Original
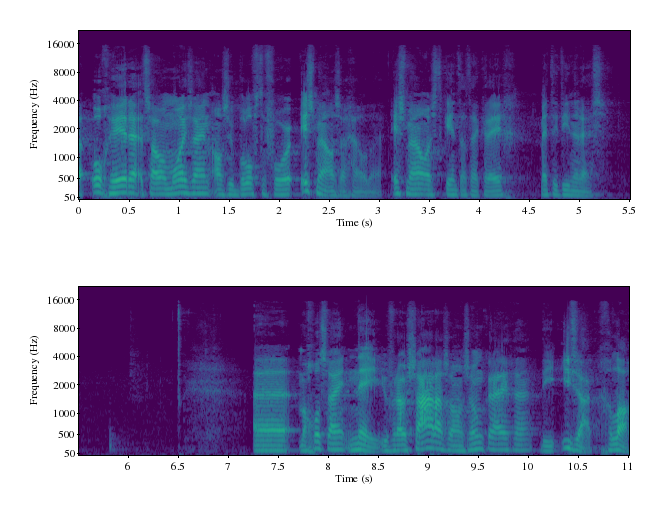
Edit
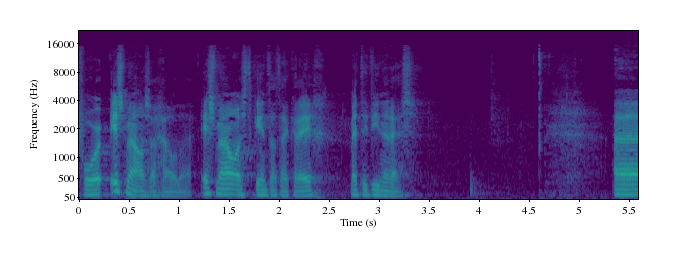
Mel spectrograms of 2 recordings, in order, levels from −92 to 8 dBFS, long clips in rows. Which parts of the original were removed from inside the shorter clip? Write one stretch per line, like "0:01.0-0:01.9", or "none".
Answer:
none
